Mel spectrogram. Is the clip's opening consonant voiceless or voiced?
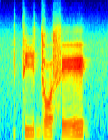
voiceless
